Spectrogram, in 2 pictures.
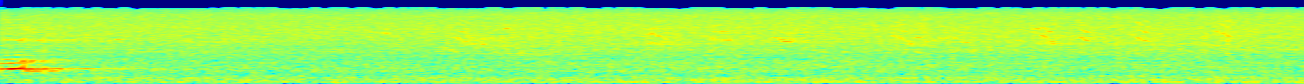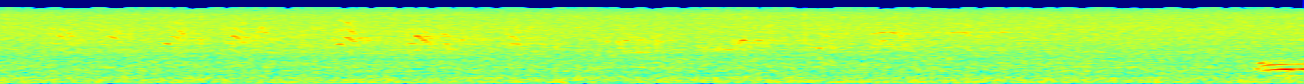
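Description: Outdoor ambience: a steady noise bed with faint, scattered bird chirps through the middle and later part.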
